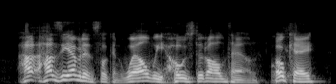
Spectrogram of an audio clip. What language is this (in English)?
English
